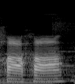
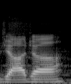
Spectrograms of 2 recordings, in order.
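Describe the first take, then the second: First: Each syllable starts with an H sound. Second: Each syllable starts with a J sound.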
